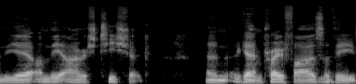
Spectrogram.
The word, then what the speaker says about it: Taoiseach: It's spelled T-size, but it's pronounced Taoiseach.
